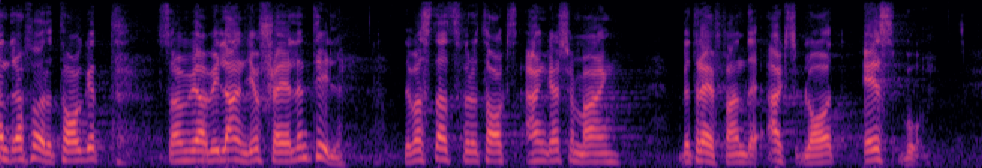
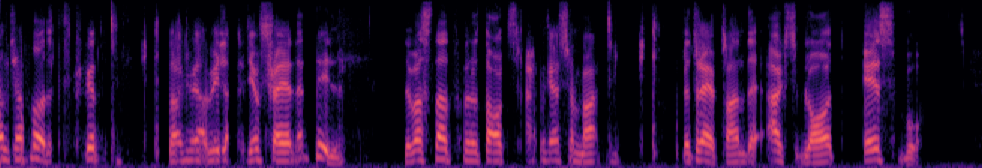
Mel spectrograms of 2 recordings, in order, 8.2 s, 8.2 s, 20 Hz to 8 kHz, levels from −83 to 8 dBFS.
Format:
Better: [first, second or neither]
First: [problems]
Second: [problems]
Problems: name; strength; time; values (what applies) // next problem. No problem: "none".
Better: first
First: none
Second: noise reduction (neural diffusion model UNIVERSE++)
